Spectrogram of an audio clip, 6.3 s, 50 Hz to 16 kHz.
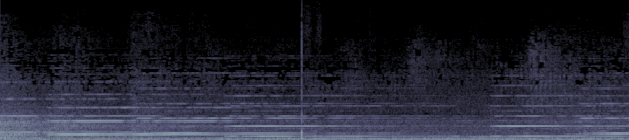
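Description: Passenger train behind a CC 204 diesel-electric locomotive running through the station: a low rumble with several steady high ringing tones that come and go, and a single sharp click about three seconds in.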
